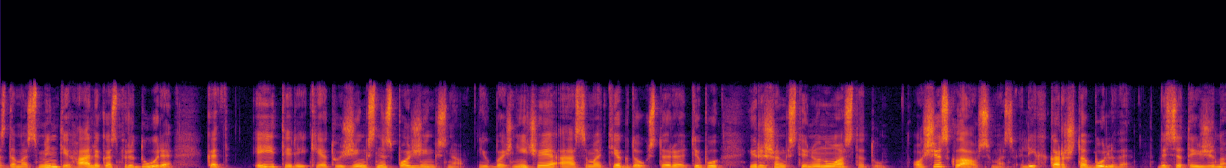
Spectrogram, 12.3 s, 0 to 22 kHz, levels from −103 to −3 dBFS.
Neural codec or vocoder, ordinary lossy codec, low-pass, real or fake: none; Opus, 64 kbps; 10.8 kHz; real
